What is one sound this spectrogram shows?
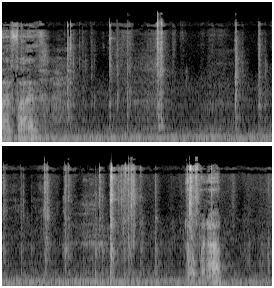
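A key card taps and clicks against a door lock.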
